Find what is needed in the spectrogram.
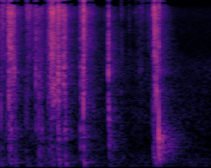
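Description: A deck of oracle cards being shuffled by hand: a quick, irregular run of card snaps and taps, the sharpest about a second and a half in.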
